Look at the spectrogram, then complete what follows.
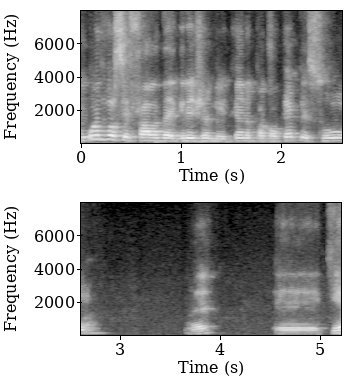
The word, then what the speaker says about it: anglicana: As pessoas chamam angelicana, né? E aí, quando vai falar episcopal, uma pessoa falou psicopata. Então, são coisas que a gente... anglicana também existe essa pronúncia, essa dificuldade com o L da igreja anglicana.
